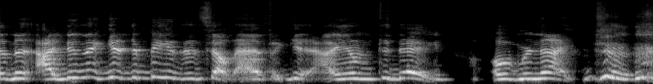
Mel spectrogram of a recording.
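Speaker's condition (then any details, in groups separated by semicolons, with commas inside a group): Cerebral palsy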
